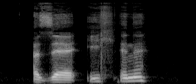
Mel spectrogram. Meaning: doctor, physician
- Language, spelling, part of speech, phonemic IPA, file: Navajo, azeeʼííłʼíní, noun, /ʔɑ̀zèːʔíːɬʔɪ́nɪ́/, Nv-azeeʼííłʼíní.ogg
